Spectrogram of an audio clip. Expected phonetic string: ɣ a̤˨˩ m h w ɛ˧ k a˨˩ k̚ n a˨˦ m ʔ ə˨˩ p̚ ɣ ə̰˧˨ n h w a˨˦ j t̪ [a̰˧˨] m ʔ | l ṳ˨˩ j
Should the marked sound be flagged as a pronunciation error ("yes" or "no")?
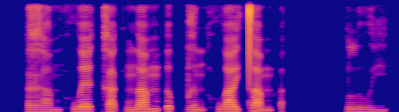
no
